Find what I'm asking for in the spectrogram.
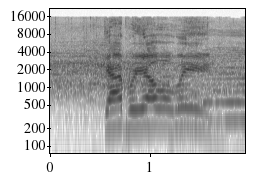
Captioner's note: cheering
